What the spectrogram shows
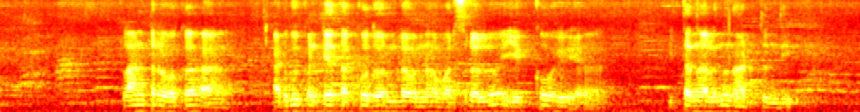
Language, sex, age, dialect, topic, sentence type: Telugu, male, 41-45, Southern, agriculture, statement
